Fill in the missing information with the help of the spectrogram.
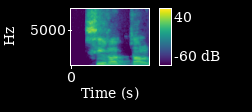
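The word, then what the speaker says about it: صراط: Biasanya kadang-kadang nulisnya dengan huruf A tapi bacanya sirat kayak kata Allah dibaca Allah.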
